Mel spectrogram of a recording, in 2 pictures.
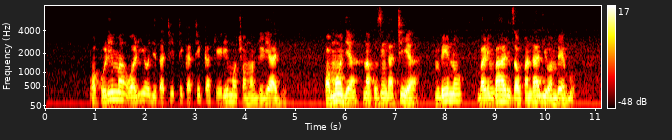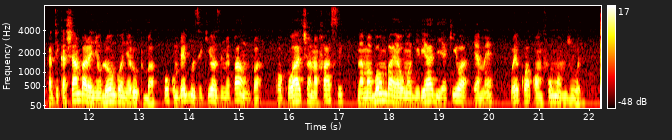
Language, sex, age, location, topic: Swahili, male, 18-24, Dar es Salaam, agriculture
